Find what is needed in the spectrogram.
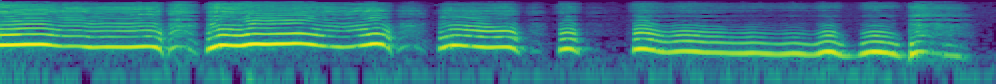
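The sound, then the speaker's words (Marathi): Loud mournful wailing and crying over a death: a single voice rises and breaks in long, quavering sobbing wails, split into several phrases by short gasping pauses. “हे रडणं चालायचंच मरणामुळे.”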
